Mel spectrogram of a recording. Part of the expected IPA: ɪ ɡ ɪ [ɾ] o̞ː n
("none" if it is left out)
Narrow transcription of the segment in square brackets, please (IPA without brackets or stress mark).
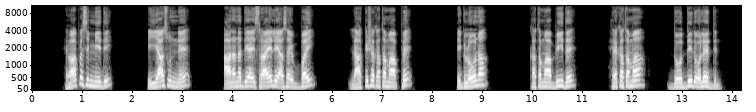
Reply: l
